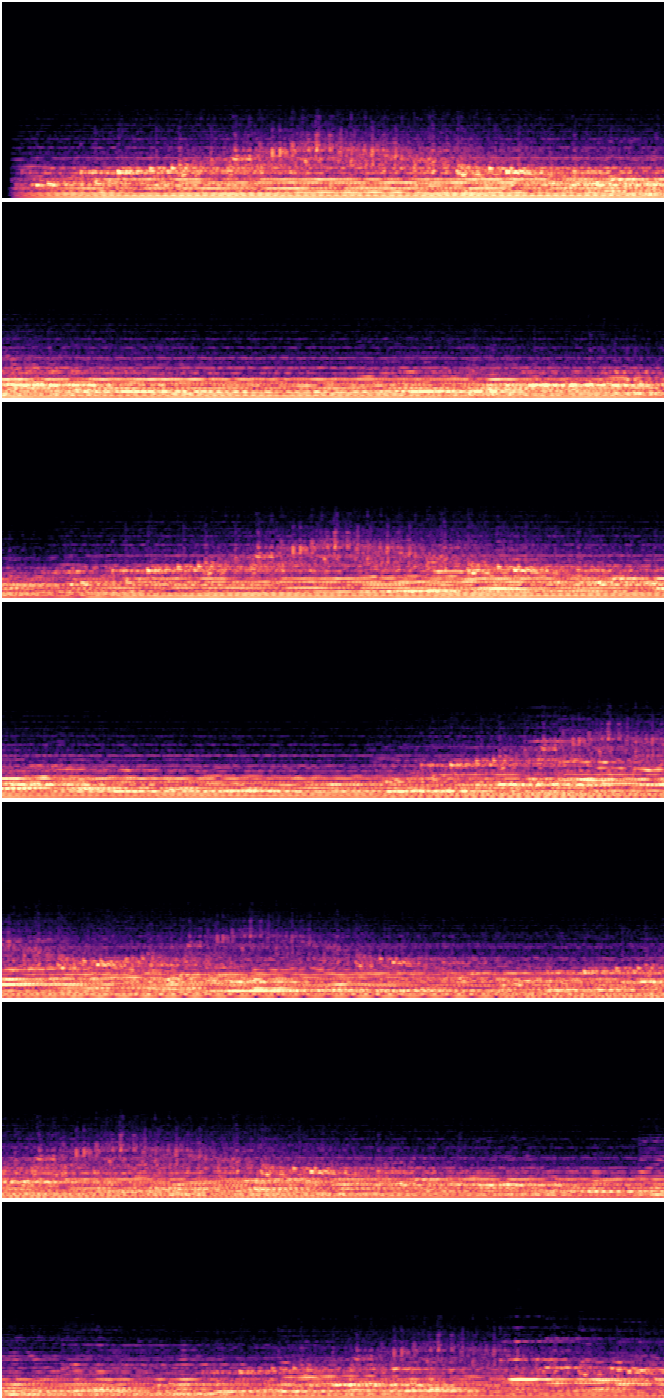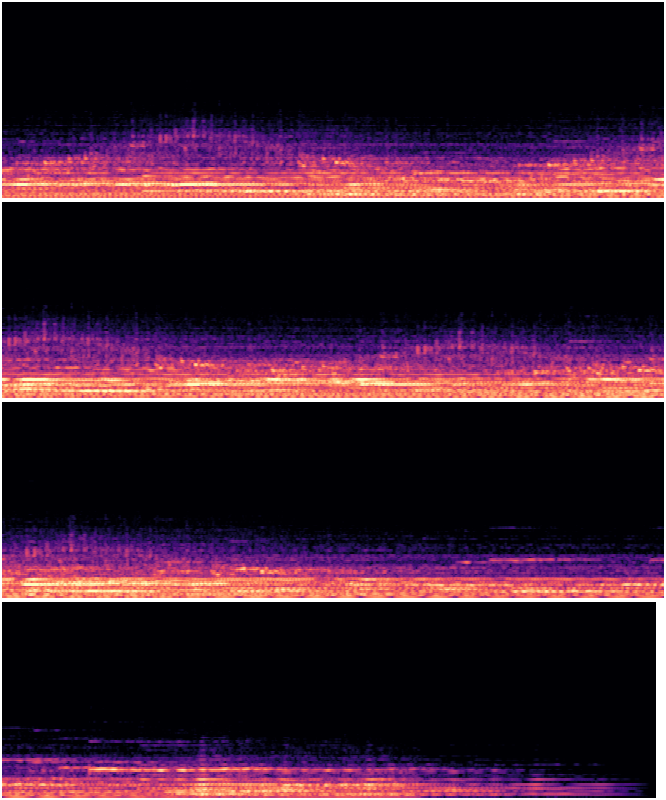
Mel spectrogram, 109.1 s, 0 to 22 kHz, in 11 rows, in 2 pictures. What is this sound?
Dark Ambient - Pad
Another dark ambient done with a Legowelt sample, wich consist of sounds from the Roland JV 2080. Also used my Kurzweil SP4-8 keyboard. Hope you like it.
Environment, Atmosphere, Dark, Ambient, Horror, Drone, Scary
